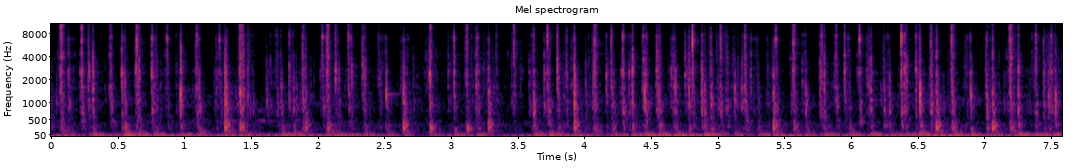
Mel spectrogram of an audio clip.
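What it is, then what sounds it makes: Plastic mechanical computer keyboard. Fingertips type rapidly on an Apple Extended Keyboard II, a plastic mechanical computer keyboard with beige plastic keycaps and a hollow plastic case. A dense, steady stream of short, bright clacking key taps comes through, each dying away almost at once, with a low hollow thud under the clicks.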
